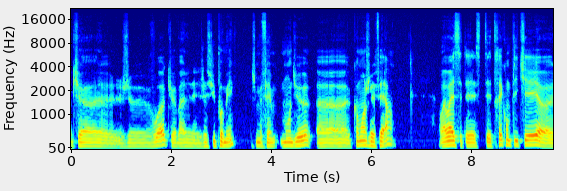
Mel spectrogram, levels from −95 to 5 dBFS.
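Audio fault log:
Nothing to log here, since there's no fault anywhere in this bit of speech.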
